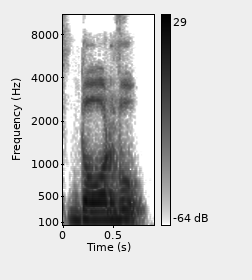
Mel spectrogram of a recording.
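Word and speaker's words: દોરવું: This duh letter when it's in the middle of a word or at the end of a word it's pronounced very gently.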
